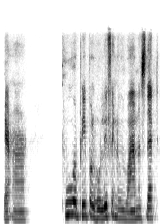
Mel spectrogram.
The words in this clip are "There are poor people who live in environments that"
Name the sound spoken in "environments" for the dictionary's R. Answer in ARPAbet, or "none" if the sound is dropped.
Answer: none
